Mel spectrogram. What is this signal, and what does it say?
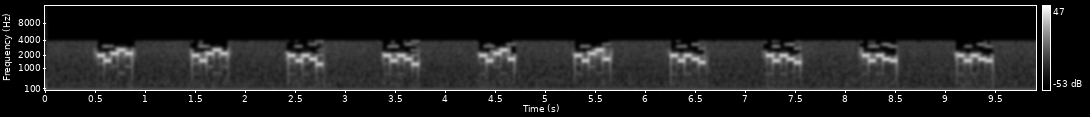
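Five-tone selective call (ZVEI), heard as quick runs of five tones, tones of about 70 ms. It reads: 85999 85999 85863 85863 85996 85996 85864 85864 85865 85865
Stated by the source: ZVEI five-tone selective call received on an SDR, archived by Feuerwehr Orlamünde (fire brigade).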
